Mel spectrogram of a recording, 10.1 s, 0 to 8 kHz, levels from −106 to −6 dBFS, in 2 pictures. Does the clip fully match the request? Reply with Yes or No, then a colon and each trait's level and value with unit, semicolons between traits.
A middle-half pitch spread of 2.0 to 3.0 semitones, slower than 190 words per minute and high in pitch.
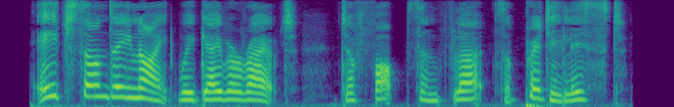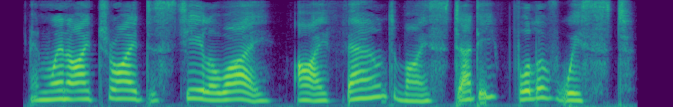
No: average, 3.4 semitones; average, 165 wpm; high, 225 Hz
